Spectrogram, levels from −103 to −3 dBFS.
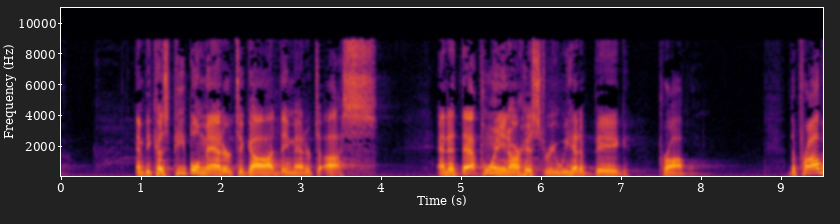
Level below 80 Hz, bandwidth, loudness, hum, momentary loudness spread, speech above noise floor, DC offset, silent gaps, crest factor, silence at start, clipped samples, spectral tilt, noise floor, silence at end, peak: -64 dBFS; 9.4 kHz; -24 LUFS; none; 12 LU; 42 dB; under 0.1%; none; 18 dB; 0.95 s; under 0.1%; -5 dB/octave; -65 dBFS; 0 s; -6 dBFS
